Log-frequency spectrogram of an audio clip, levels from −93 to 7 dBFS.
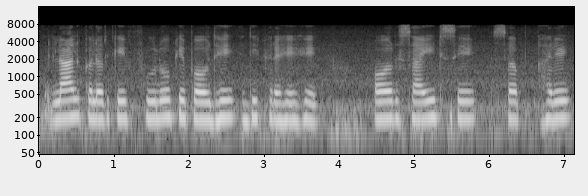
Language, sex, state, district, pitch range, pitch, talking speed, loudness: Hindi, female, Chandigarh, Chandigarh, 180-195 Hz, 185 Hz, 125 wpm, -16 LUFS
